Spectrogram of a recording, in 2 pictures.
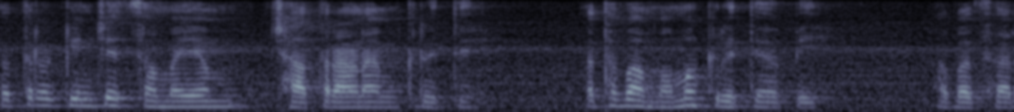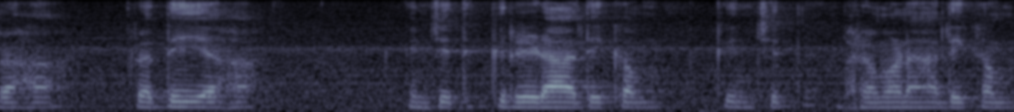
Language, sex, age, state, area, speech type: Sanskrit, male, 18-30, Assam, rural, spontaneous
